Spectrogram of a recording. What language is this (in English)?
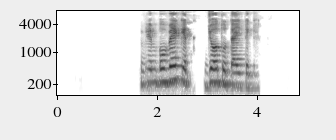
Yaqui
